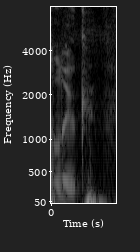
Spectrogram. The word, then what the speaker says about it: Luke: scam behind me but my real name is Luke rhymes with puke and nuke so you can see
